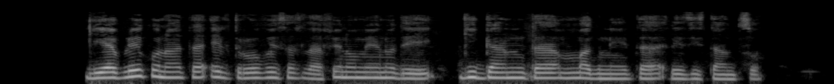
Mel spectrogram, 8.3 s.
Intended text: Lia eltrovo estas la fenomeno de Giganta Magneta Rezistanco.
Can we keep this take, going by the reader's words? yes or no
no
